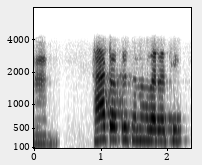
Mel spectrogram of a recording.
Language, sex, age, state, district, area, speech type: Odia, female, 45-60, Odisha, Sambalpur, rural, conversation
